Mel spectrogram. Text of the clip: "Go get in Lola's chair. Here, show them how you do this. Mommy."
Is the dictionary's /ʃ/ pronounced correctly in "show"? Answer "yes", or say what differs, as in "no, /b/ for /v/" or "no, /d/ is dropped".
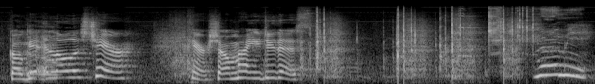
yes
